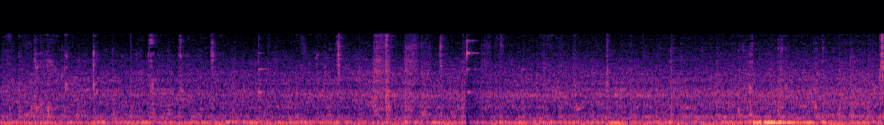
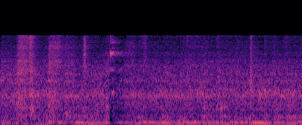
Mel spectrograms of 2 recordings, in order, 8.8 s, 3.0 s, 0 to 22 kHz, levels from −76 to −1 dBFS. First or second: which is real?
first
